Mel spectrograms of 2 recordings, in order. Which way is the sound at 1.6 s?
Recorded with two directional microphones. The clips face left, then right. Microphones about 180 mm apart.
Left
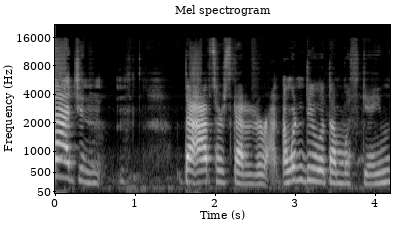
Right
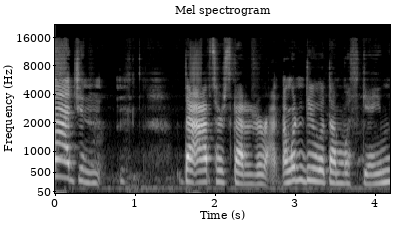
35° right (ahead or behind).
